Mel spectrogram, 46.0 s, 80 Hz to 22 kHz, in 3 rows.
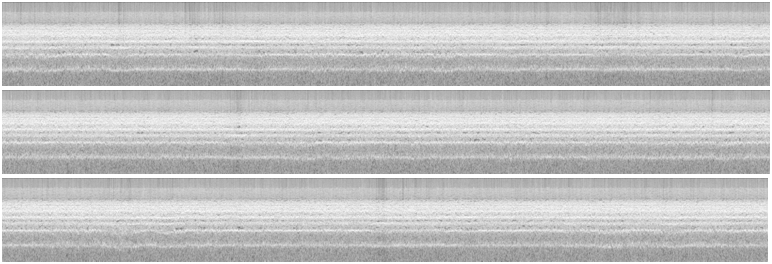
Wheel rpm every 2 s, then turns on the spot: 220, 230, 230, 230, 230, 230, 230, 230, 230, 230, 220, 230, 230, 240, 230, 230, 220, 230, 230, 230, 230, 230, 230.
none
